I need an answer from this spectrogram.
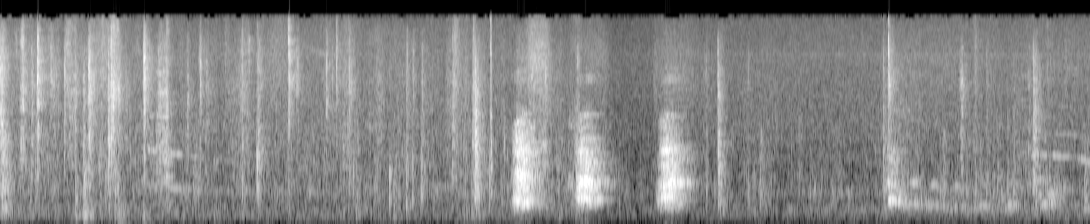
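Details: Siberian husky puppy, seven weeks old, meeting his father for the first time indoors: brief harmonic yelps and whines bunched near the middle, with scattered clicks and household noise.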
